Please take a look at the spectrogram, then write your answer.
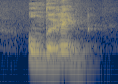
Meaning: amongst ourselves or themselves
- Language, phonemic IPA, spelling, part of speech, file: Dutch, /ˌɔndəˈren/, ondereen, adverb, Nl-ondereen.ogg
